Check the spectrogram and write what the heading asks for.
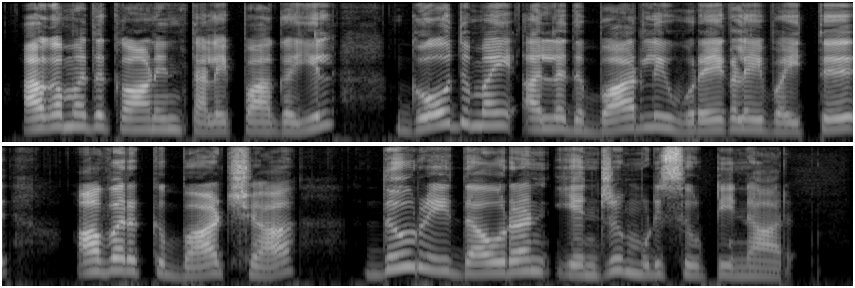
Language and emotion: Tamil, neutral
